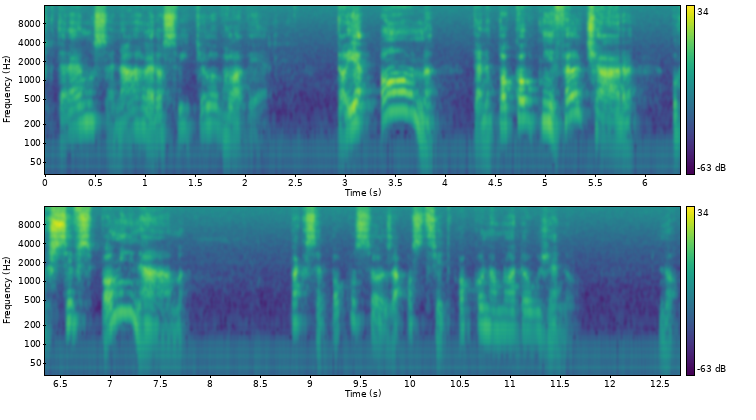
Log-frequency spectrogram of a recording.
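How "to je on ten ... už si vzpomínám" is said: excited recognition. A narrator's reading. Sudden realization after the exclamation.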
